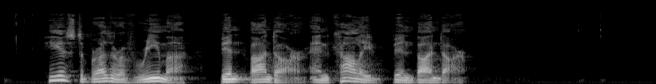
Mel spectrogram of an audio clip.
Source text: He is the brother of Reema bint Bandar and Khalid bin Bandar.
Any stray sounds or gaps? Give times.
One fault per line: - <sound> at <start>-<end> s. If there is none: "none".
none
